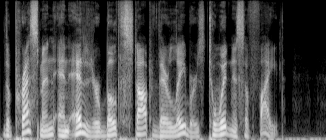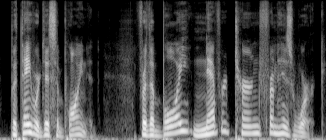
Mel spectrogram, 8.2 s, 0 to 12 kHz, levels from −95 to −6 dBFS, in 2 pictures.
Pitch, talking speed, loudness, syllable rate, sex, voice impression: 135 Hz, 175 wpm, -20 LUFS, 5.2 syllables/s, male, masculine, adult-like, clear, slightly fluent, slightly intellectual, refreshing, sincere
